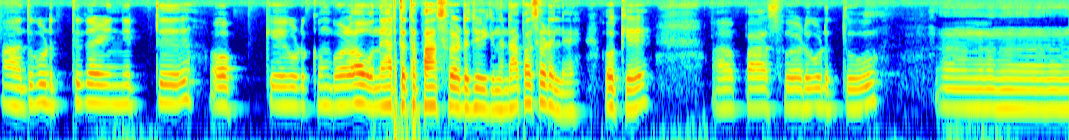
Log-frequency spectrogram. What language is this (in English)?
Malayalam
